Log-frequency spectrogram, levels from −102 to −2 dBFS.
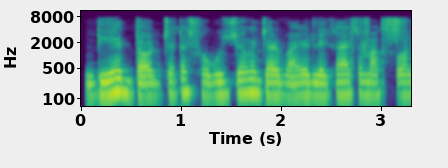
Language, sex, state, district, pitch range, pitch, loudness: Bengali, male, West Bengal, Kolkata, 115-125 Hz, 120 Hz, -20 LUFS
